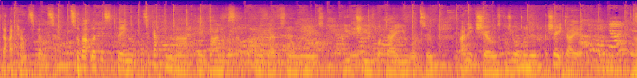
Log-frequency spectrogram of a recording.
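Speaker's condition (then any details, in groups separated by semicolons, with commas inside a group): No condition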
